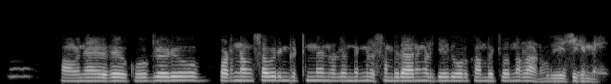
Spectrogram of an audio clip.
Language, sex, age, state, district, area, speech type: Malayalam, male, 45-60, Kerala, Idukki, rural, conversation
